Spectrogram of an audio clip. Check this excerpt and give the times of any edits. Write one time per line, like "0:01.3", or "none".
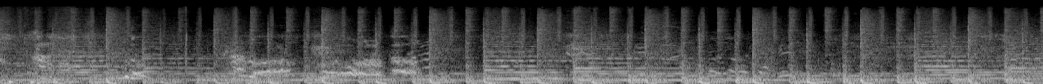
none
